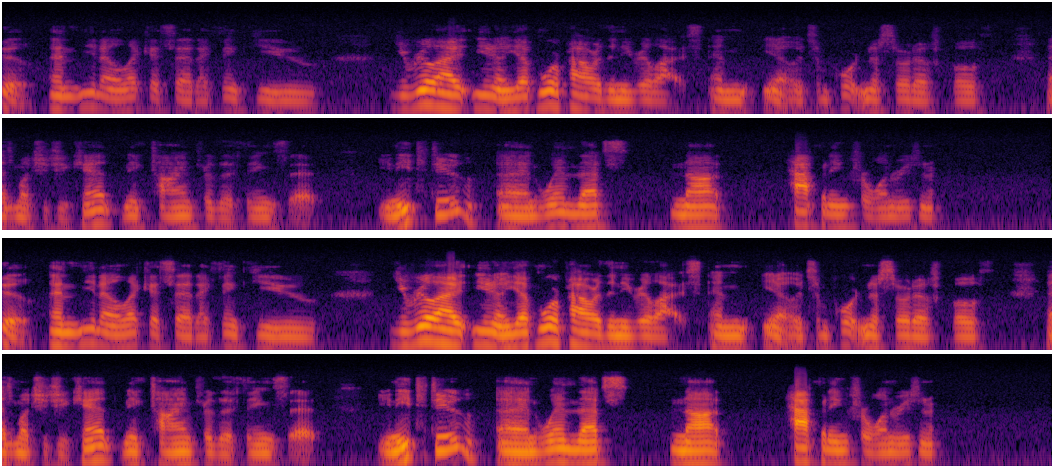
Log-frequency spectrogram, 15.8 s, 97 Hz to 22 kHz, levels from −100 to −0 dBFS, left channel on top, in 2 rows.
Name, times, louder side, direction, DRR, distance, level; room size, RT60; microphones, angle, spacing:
voice 1, 0.0-2.4 2.9-7.3 7.6-10.2 10.7-12.6 12.9-13.3 13.8-14.9, right 5 dB, 70° right, 0.4 m, -36 dB
6.4 x 2.4 x 2.3 m
head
